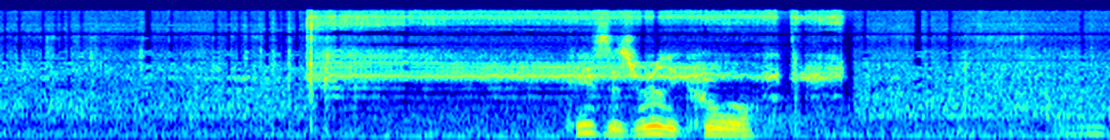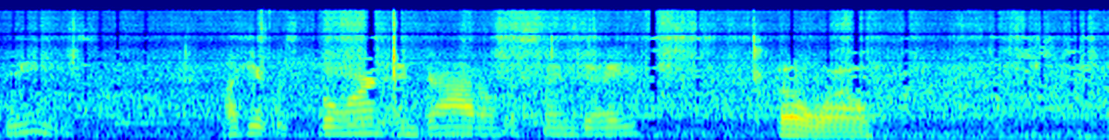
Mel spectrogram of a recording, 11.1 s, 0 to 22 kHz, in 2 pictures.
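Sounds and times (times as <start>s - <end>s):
camera zoom motor whining: 1.2s - 2.8s
woman speaking: 5.3s - 6.0s, 6.7s - 8.8s, 9.4s - 10.0s.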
